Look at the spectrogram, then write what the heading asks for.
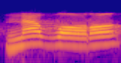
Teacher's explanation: را پر زبر ہے اس لیے را کو پر پڑھیں گے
